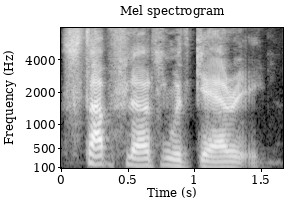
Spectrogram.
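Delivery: put-on Austrian accent on English. Retelling an encounter, the speaker mimics an Austrian woman, imitating Austrian accent. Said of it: "Her her accent".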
